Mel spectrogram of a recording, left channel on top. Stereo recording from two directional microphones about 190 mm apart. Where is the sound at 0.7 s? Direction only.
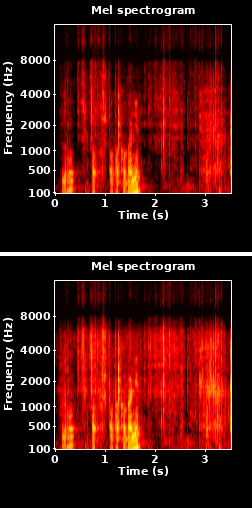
Centre (ahead or behind).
